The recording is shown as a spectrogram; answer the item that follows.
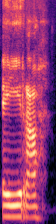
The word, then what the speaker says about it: eira: And for example, my favorite word in Welsh is eira, which means snow. And because we Finns, we like also roll the R's.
